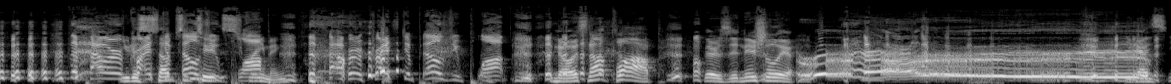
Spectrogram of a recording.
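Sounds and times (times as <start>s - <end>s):
laughter: 0.0s - 10.0s, 10.8s - 11.7s
speech: 0.1s - 9.8s, 10.9s - 11.7s
voice imitating a moan: 8.0s - 11.6s.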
